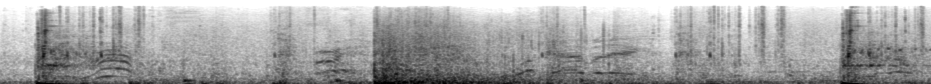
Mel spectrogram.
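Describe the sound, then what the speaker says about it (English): Grenade blasts in the Tomb Raider video game go off as several loud booming explosions, one near the start, one midway and one near the end, each followed by a rumbling tail. Game sounds and voices mix in between. "I'm gonna grenade you."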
